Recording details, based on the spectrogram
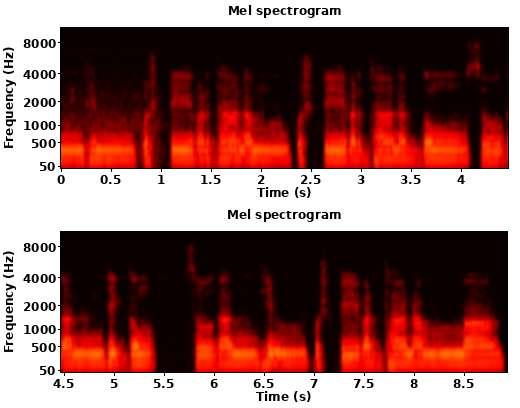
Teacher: যেখানে অনুস্বারের পরে সকার রয়েছে তার আগে অনুস্বারটাকে আমরা গুং বলে নিচ্ছি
